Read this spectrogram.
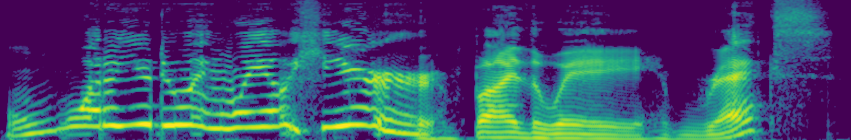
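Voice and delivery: high, loud, happy hippo question; Lucky. Acted. Happy hippo questioning lost rhino, high cheery voice. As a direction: start in a squeal and ease down. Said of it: "the hippopotamus".

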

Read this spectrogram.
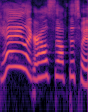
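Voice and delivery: high-pitched retold "hey" to get attention; retold calling out. Telling the swingers they took a wrong turn, calling out high.

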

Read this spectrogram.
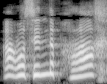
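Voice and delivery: very high-pitched Scouse impression; Scouse accent. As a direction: squeak it out in put-on Scouse. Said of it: "Everyone loving your Scouse accent there".

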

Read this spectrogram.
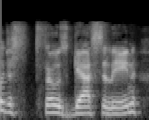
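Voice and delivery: ordinary talk, nothing marked

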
